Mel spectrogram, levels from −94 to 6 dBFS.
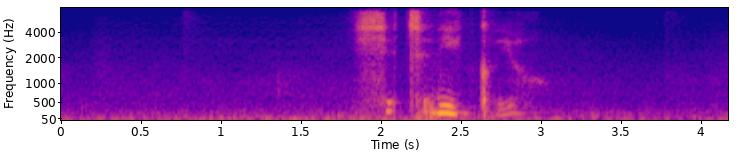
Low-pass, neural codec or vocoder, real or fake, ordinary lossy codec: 7.2 kHz; codec, 16 kHz, 0.9 kbps, LongCat-Audio-Codec; fake; Opus, 24 kbps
